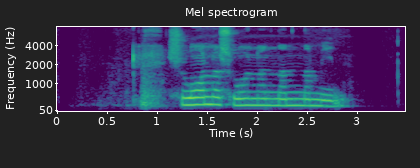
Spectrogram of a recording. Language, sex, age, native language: Icelandic, male, 9, Icelandic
